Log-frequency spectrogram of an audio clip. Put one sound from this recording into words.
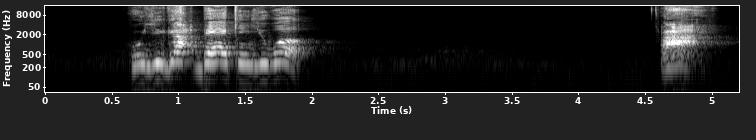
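A young woman speaks close up with animation.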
